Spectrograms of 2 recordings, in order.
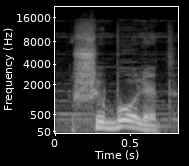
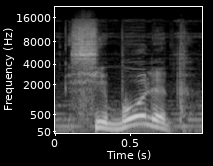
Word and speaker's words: shibboleth: If he said, Nay; Then said they unto him, Say now Shibboleth: and he said Sibboleth: for he could not frame to pronounce it right.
